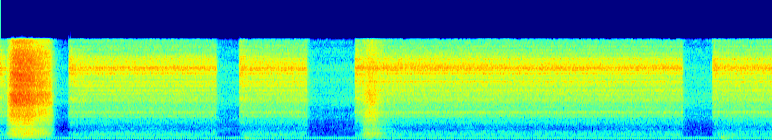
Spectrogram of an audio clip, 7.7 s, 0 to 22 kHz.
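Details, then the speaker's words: Ford F600 U-Haul truck with plugged fuel system, air blown back through the fuel line from the tank: rushing hiss passing freely with short bursts, no pressure build-up, air splashing in the tank; line clear, no blockage. "let's blow some air back into the line that goes from the tank. If it goes freely, there's no blockage."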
